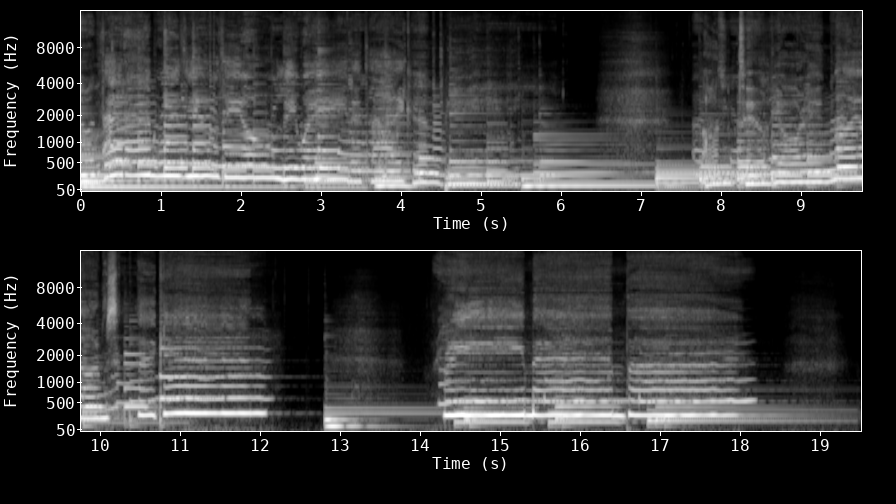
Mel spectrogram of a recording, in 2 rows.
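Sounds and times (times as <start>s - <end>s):
lullaby music: 0.0s - 6.2s, 7.6s - 12.3s, 14.2s - 18.3s.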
